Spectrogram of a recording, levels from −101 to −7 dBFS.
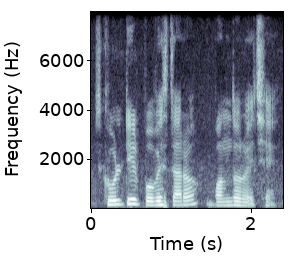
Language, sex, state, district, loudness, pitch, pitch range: Bengali, male, West Bengal, Alipurduar, -15 LUFS, 150 Hz, 145-170 Hz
